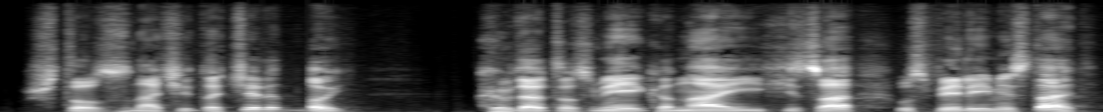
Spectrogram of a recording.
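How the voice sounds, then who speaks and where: A man's voice: mid-range voice, pushed and bright, no echo. A man narrating an audiobook in the first person, in a dry, wry, matter-of-fact way.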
